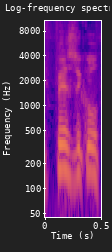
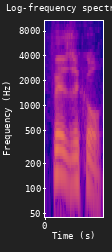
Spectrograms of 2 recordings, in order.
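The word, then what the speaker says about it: Fyzical: You want a new physical therapy experience?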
